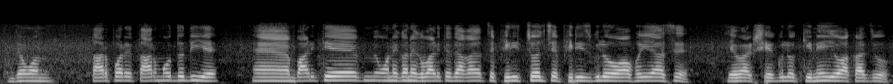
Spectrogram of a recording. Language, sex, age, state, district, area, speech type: Bengali, male, 60+, West Bengal, Birbhum, urban, spontaneous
